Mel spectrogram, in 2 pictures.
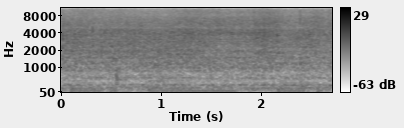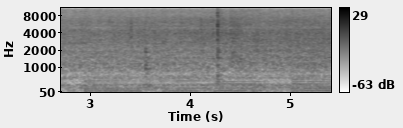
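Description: Yakisoba noodles and vegetables sizzling as they are stir-fried in a pan, with a few light clicks of the stirring utensil against the pan over a steady low hum.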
